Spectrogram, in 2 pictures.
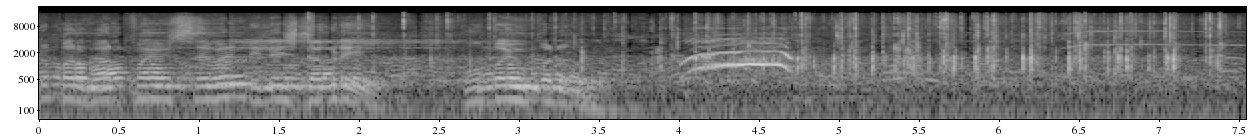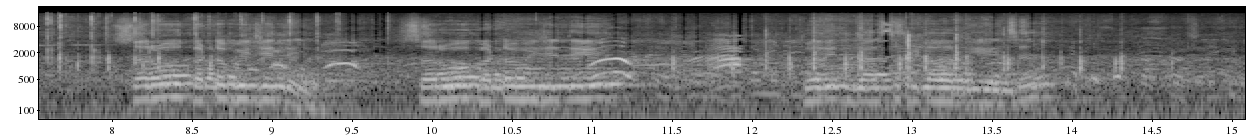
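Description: A man announces loudly over a loudspeaker in a large hall.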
